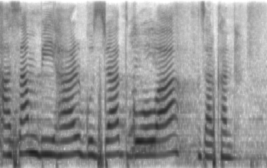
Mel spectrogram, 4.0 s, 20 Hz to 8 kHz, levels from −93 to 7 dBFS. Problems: continuous background conversations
